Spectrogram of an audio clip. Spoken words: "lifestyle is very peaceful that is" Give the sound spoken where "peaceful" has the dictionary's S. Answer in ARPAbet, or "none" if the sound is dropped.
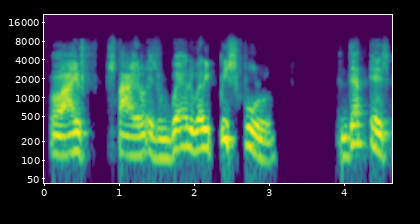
S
